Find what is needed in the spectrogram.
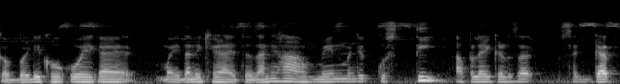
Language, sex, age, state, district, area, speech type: Marathi, male, 18-30, Maharashtra, Sangli, urban, spontaneous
